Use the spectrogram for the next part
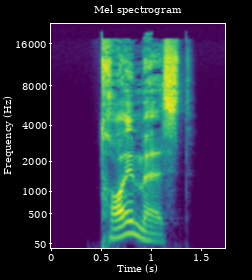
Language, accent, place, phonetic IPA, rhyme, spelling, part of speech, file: German, Germany, Berlin, [ˈtʁɔɪ̯məst], -ɔɪ̯məst, träumest, verb, De-träumest.ogg
- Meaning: second-person singular subjunctive I of träumen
